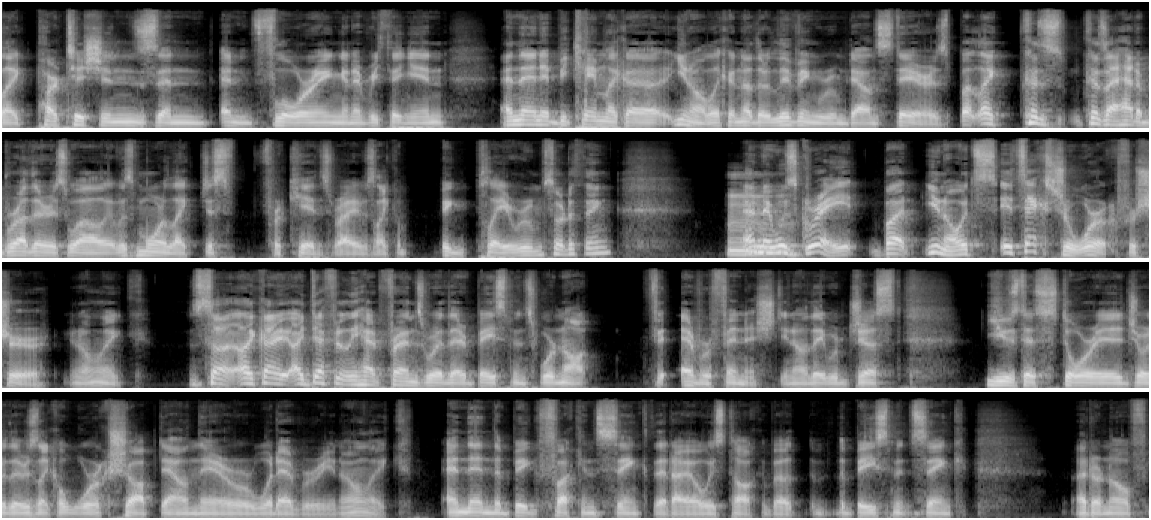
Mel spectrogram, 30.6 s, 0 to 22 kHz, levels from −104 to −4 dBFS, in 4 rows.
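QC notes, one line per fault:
No fault to note.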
